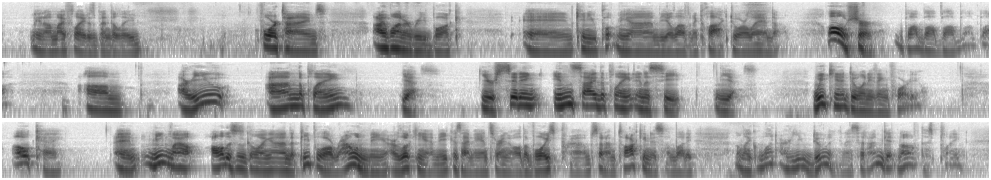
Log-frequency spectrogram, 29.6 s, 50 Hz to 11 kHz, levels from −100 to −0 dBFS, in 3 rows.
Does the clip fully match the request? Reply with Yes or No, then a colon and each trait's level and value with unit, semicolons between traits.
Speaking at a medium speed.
Yes: average, 190 wpm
